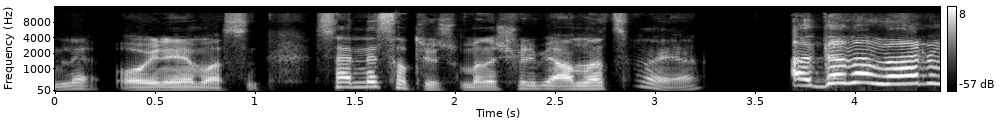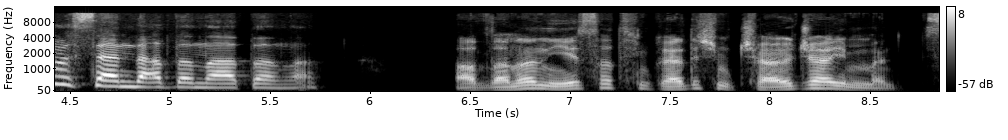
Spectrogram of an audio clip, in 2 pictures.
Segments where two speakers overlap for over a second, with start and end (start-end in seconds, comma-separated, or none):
none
